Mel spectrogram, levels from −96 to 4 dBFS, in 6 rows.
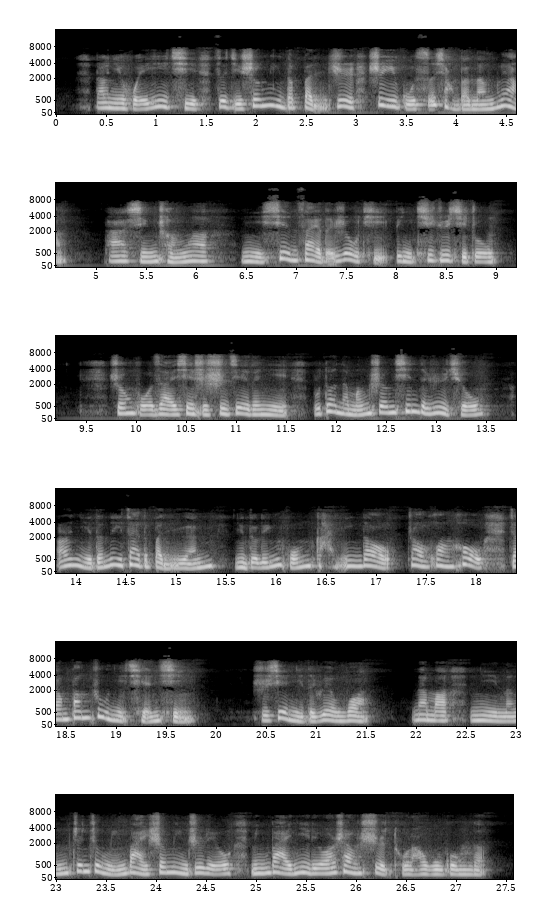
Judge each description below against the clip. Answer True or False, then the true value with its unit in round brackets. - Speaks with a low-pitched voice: False (190 Hz)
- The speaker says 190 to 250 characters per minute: True (235 characters per minute)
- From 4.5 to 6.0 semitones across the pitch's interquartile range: True (5.2 semitones)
